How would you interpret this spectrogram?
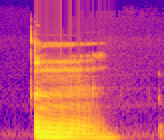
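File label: "deng7", Teochew, chaoyang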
